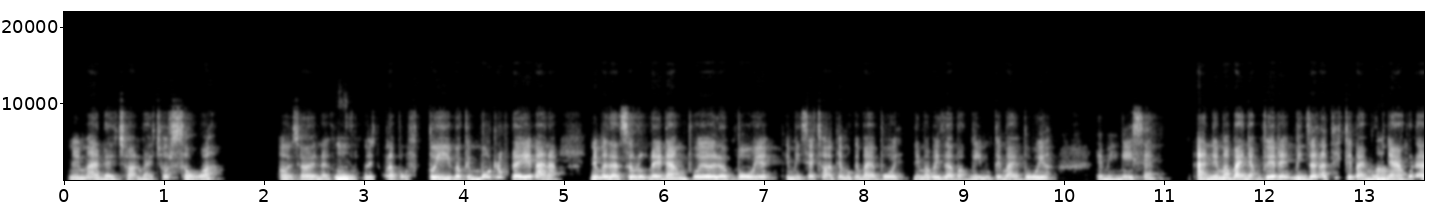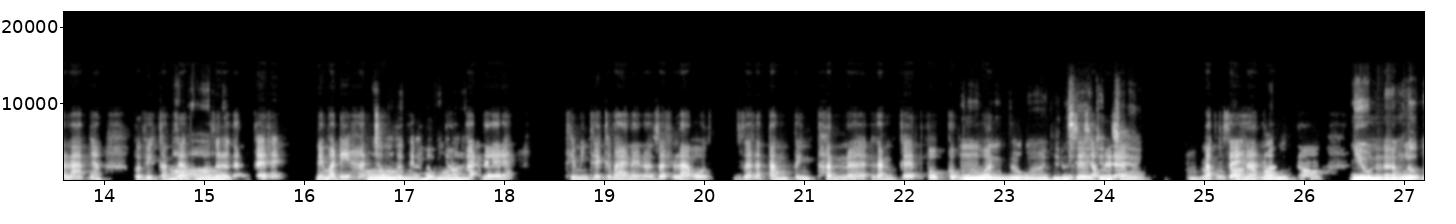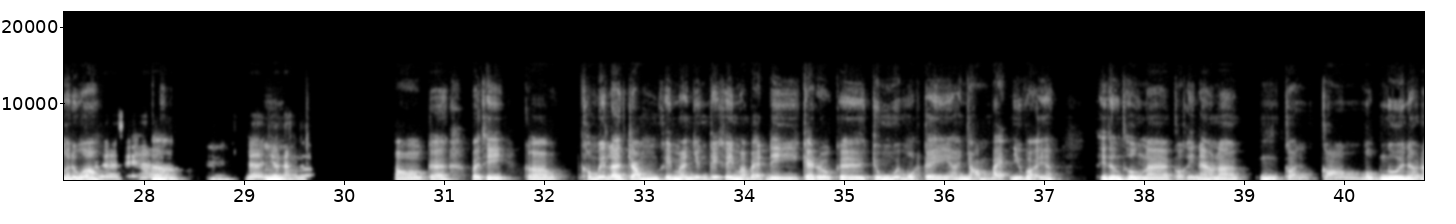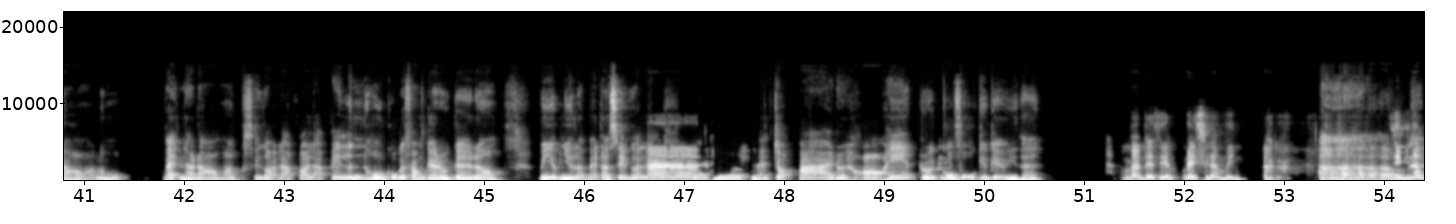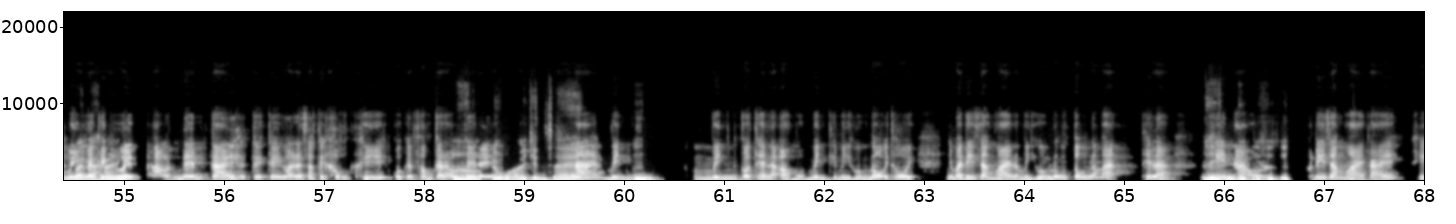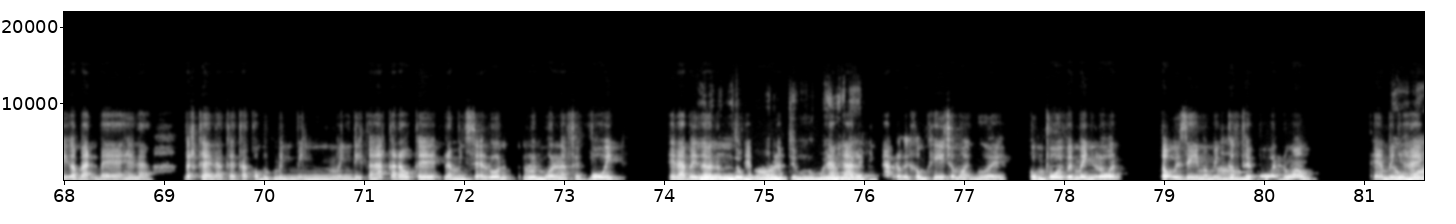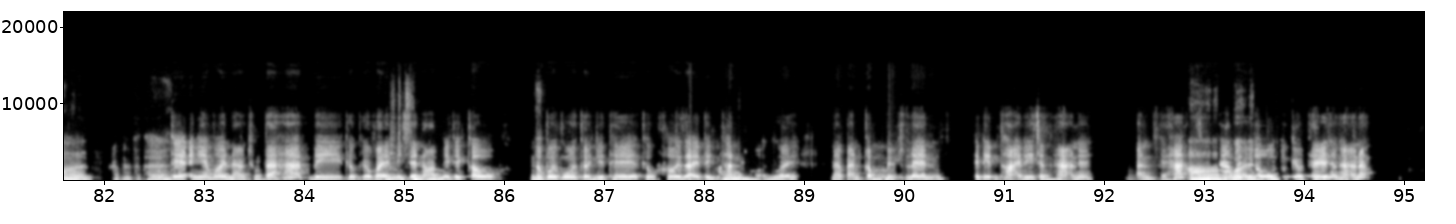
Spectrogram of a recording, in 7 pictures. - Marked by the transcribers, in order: in English: "mood"; tapping; other background noise; chuckle; laugh; laughing while speaking: "cái"; laugh; laugh
- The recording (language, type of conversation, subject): Vietnamese, podcast, Bạn có nhớ lần đầu tiên đi hát karaoke là khi nào và bạn đã chọn bài gì không?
